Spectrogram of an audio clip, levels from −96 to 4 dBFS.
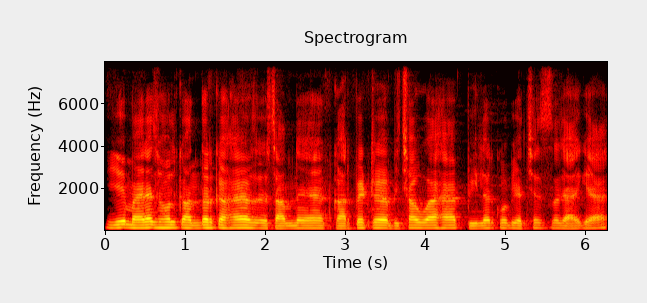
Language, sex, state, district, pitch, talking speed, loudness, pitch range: Hindi, male, Jharkhand, Sahebganj, 125 Hz, 190 wpm, -30 LUFS, 120-130 Hz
